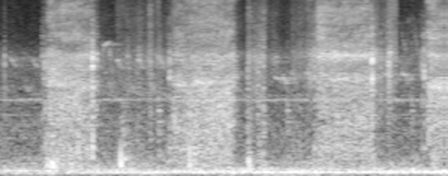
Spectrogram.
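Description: Aerosol marking paint sprayed from a can on a wand in short hisses, three of them about a second apart, as bed outlines are painted onto bare dirt. Footsteps and faint bird chirps sound between them.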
